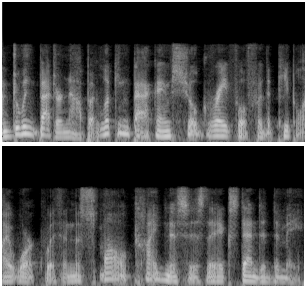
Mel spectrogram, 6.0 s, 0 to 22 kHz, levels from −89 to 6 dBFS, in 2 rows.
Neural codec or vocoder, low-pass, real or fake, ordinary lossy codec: codec, 16 kHz, 1.1 kbps, Voila-Tokenizer; 7.2 kHz; fake; Opus, 64 kbps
